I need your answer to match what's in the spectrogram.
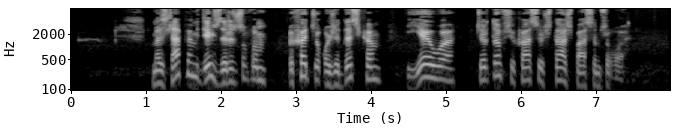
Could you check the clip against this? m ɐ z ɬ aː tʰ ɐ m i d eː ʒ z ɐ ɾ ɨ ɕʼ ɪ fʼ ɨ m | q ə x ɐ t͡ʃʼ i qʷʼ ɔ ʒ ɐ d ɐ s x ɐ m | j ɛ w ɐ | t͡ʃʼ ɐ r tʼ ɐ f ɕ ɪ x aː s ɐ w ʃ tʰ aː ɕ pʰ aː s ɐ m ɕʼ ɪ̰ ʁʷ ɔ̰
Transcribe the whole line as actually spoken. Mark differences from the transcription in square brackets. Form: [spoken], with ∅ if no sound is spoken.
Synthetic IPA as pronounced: m ɐ z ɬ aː [pʰ] ɐ m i d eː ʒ z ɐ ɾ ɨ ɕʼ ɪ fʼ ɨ m | q ə x ɐ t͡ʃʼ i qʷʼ ɔ ʒ ɐ d ɐ s x ɐ m | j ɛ w ɐ | t͡ʃʼ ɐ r tʼ ɐ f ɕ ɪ x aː s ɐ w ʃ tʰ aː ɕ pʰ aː s ɐ m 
